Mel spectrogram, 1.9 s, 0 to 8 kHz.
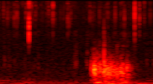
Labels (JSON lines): {"label": "biophony, low growl", "recorder": "SoundTrap 300"}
